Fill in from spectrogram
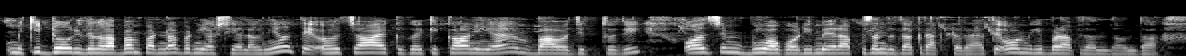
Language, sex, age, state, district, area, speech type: Dogri, female, 18-30, Jammu and Kashmir, Udhampur, rural, spontaneous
